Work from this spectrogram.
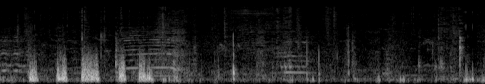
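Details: Etawa goat, a young prospective breeding buck, utters a quick series of five loud, harsh bleats in the first second and a half, then quieter wavering calls with scattered knocks and rustling.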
